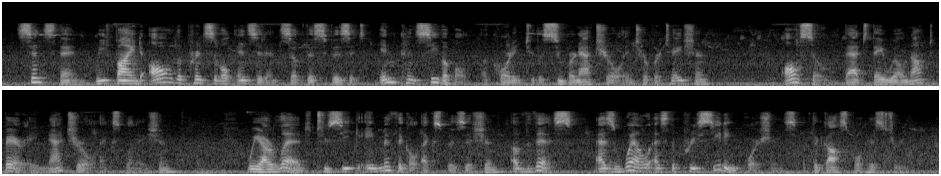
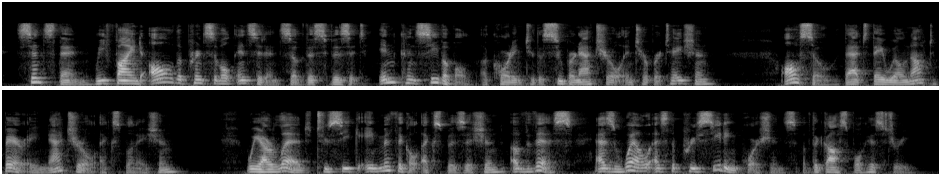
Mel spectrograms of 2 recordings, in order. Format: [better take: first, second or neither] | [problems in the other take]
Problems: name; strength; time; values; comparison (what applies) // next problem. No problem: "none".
second | background sound (Insect); 13 dB below the speech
